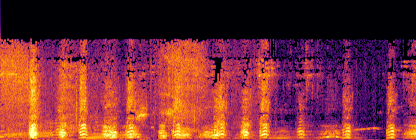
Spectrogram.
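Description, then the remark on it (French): A pack of Nordic-breed sled dogs of Au cœur des loups, which offers sled dog rides, bark and yip excitedly in a dense, overlapping chorus, with a few rising whines and howl-like cries mixed in, continuous throughout. “Si vous êtes intéressé par une balade en chien de traîneau, vous pouvez contacter Au cœur des loups”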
